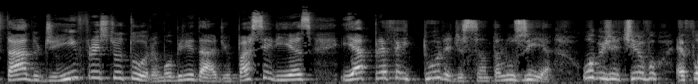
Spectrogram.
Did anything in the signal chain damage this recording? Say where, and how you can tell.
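Yes, at the network stage, with the codec carrying the damage. From 3.82 s to the end, the audio switches abruptly to a thinner rendering with nothing above 8.2 kHz and stronger codec artefacts, with no silence at the join. This is an adaptive stream at a lower bitrate: the player swapped to a cheaper encode, which fits a step from Opus at about 64 kbit/s down to around 16 kbit/s. A dropout or packet loss would leave a gap or glitch, and here there is none.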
